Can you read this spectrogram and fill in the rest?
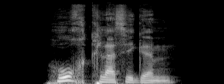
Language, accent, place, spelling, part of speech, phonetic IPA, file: German, Germany, Berlin, hochklassigem, adjective, [ˈhoːxˌklasɪɡəm], De-hochklassigem.ogg
- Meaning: strong dative masculine/neuter singular of hochklassig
